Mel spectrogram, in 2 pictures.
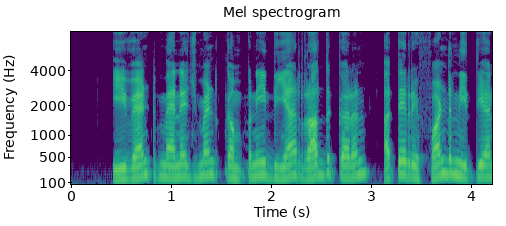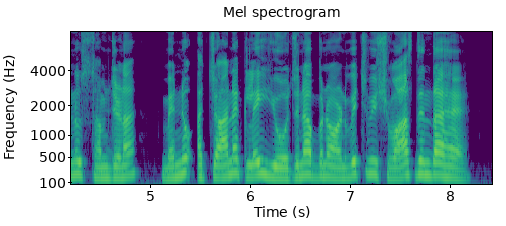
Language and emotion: Punjabi, happy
